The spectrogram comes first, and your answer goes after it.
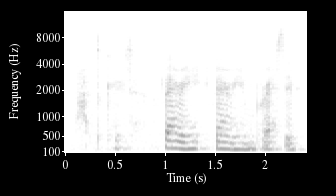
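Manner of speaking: dry, breathy whispered aside; sarcastic whisper. Real, not acted. Whispering a dry joke to viewers about the photo. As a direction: murmur it as a wry private joke.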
